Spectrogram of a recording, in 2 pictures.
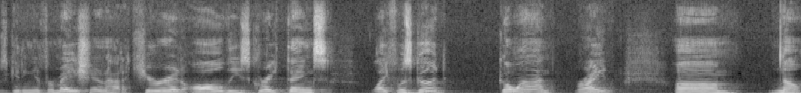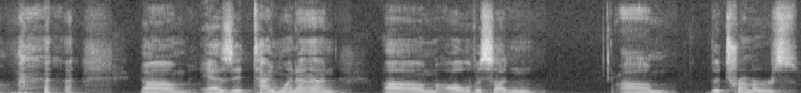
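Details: Adult male speaker; unaffected speech.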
